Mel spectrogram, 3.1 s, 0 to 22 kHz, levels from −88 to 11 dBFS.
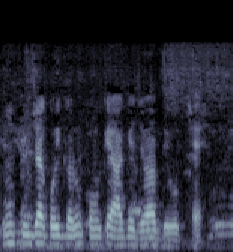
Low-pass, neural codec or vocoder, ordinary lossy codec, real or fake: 10.8 kHz; none; MP3, 96 kbps; real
